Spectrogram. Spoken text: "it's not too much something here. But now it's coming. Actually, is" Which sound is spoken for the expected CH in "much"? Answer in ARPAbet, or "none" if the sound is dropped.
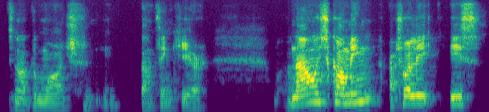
CH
